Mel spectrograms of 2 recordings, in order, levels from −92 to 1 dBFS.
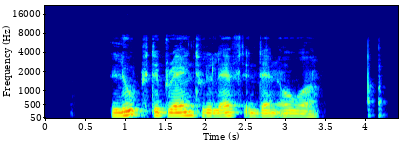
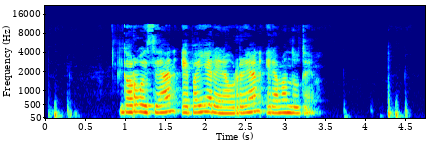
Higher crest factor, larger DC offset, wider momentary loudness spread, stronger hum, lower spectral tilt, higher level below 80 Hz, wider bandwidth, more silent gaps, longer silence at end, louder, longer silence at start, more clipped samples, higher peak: about the same, 18 dB vs 18 dB; neither; second, 11 LU vs 20 LU; neither; first, -9 dB/octave vs -5.5 dB/octave; second, -68 dBFS vs -60 dBFS; second, 7.6 kHz vs 11.5 kHz; first, 3.63-4.01 s vs none; second, 0.2 s vs 0.35 s; second, -30 LUFS vs -20 LUFS; first, 0.85 s vs 0.1 s; neither; second, -12 dBFS vs -6 dBFS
